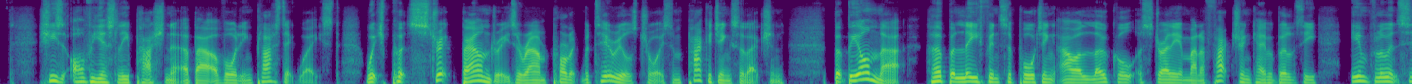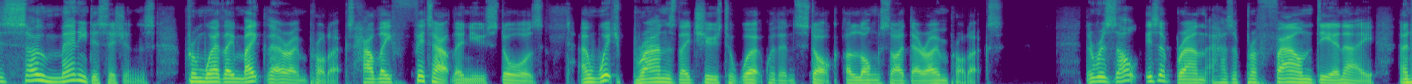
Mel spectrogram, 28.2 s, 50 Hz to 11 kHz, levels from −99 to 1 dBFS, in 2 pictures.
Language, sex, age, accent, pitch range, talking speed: English, male, 40-59, British, 110-155 Hz, 155 wpm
